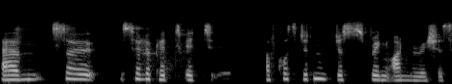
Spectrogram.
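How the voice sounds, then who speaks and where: The speaker has a South African accent and ordinary pitch variation. The sound is dry and close, with no echo. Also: woman. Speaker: banker. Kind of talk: webinar panel discussion.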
